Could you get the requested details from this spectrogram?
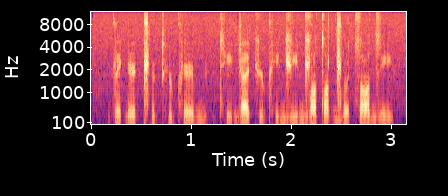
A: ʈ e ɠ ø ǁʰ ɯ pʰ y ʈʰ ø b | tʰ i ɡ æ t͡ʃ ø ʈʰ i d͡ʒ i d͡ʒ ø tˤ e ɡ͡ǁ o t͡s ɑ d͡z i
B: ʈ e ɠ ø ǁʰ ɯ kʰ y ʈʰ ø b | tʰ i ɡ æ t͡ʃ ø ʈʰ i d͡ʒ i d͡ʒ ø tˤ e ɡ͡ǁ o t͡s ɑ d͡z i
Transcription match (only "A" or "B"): B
